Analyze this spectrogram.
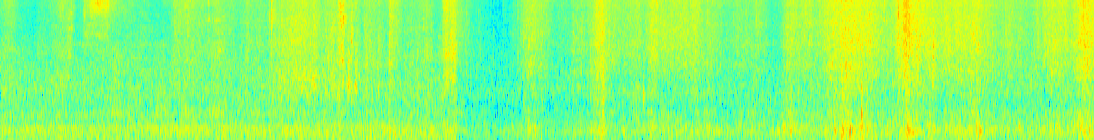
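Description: Fabric rustling and flapping as a tent's mesh inner and a patterned floor sheet are handled, shaken out and spread across the tent floor. It gets louder in the second half.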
